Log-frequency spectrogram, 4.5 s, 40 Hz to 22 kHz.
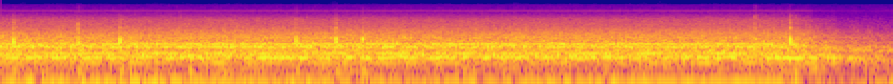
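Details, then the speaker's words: BMW E39 M5 twin electric radiator fans on an added digital temperature controller, tested with coolant at 18°C by lowering the setpoint: steady even whir with faint hum for four seconds, then fades as they switch off; fans working normally. "And then you get a little output LED telling you they've come on, and as you can hear in the background, the fans have"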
